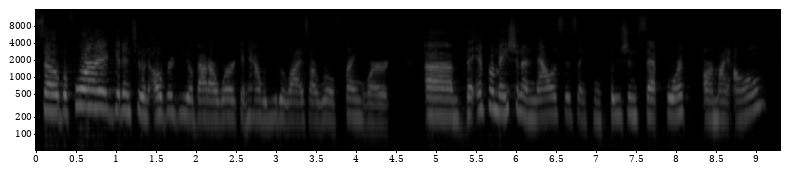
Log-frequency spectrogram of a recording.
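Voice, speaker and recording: On a very clean recording with a silent background, a woman with a Southern accent talks fairly quickly in a bright, sharp, fairly high voice with ordinary pitch variation. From Arkansas, small town. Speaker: Federal Reserve community development researcher. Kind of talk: conference presentation. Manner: casual, hesitant.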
